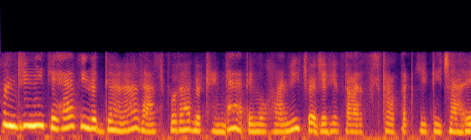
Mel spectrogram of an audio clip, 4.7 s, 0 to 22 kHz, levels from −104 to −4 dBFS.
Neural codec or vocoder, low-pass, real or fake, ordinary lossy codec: codec, 16 kHz, 1 kbps, FreqCodec, smaller model; 5.4 kHz; fake; none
